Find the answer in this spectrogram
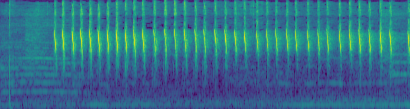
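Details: Rapid ngebren song of a bar-winged prinia, used as a lure for other prinias: after half a second of quiet, loud high notes repeat evenly and quickly to the end, over a faint low hum.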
